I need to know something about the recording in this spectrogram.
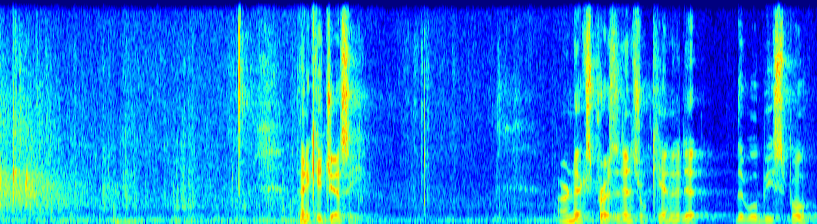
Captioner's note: applause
